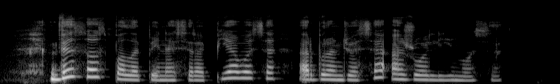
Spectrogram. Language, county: Lithuanian, Utena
